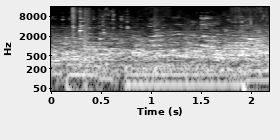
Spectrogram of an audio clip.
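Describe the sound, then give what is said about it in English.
A pill fizzing in a drink gives a steady, continuous hiss with fine watery crackle that holds evenly throughout. “what do we have fizzing here?”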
